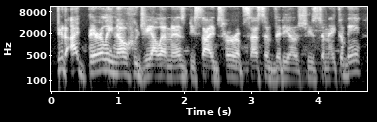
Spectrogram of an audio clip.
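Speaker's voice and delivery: ordinary talk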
